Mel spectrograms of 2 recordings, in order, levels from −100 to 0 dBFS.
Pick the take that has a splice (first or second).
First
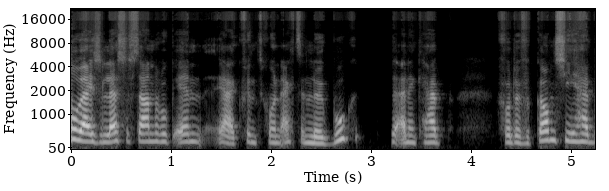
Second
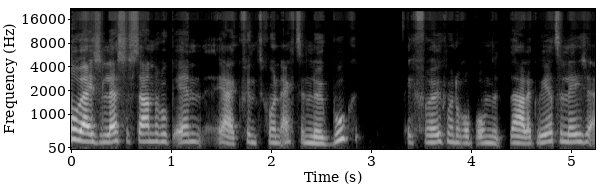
first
